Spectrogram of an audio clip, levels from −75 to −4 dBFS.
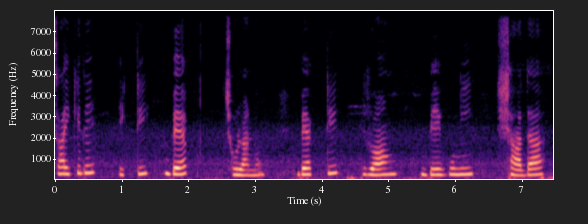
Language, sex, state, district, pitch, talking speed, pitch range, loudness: Bengali, female, West Bengal, Cooch Behar, 290 Hz, 80 wpm, 275-315 Hz, -18 LUFS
